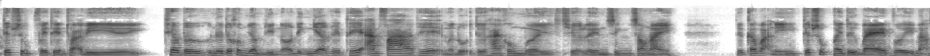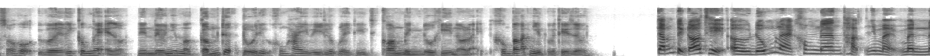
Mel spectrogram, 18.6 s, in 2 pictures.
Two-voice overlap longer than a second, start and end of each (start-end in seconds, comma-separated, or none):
none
